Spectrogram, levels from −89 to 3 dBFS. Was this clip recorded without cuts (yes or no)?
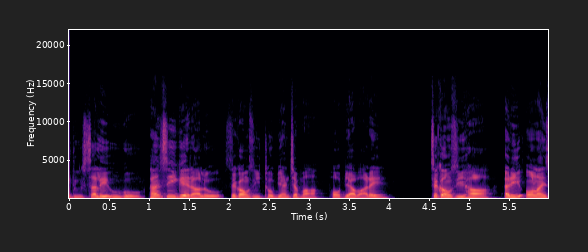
no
